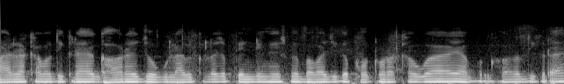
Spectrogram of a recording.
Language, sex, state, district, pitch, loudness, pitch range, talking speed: Hindi, male, Punjab, Pathankot, 120 Hz, -14 LUFS, 115-125 Hz, 285 wpm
